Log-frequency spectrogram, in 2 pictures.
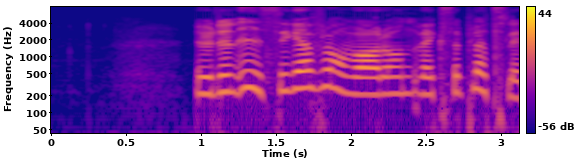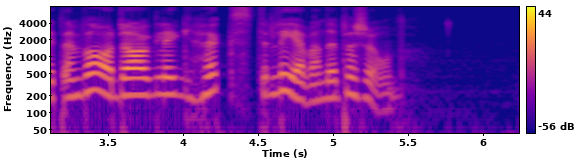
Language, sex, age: Swedish, female, 24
